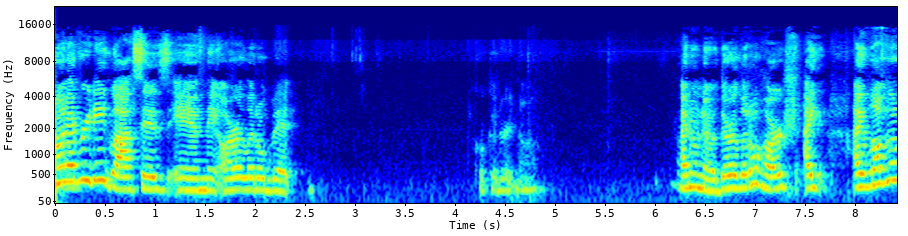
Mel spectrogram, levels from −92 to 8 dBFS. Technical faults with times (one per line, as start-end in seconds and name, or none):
2.08-5.49 call bitrate drop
